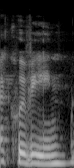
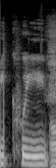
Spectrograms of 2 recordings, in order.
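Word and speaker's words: Caoimhín: We've always called him Quiveen. Is that correct? – Yeah, Quiveen, I would say. – All right. Because I know the goalkeepers call him Queeve. I was talking with John Achterberg the other day. Is that a different pronunciation of it, just so everyone's on the same page? – No, that's just the C-A-O-I-N-H, right. Would be Queeve.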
